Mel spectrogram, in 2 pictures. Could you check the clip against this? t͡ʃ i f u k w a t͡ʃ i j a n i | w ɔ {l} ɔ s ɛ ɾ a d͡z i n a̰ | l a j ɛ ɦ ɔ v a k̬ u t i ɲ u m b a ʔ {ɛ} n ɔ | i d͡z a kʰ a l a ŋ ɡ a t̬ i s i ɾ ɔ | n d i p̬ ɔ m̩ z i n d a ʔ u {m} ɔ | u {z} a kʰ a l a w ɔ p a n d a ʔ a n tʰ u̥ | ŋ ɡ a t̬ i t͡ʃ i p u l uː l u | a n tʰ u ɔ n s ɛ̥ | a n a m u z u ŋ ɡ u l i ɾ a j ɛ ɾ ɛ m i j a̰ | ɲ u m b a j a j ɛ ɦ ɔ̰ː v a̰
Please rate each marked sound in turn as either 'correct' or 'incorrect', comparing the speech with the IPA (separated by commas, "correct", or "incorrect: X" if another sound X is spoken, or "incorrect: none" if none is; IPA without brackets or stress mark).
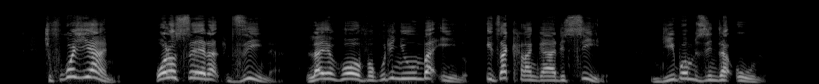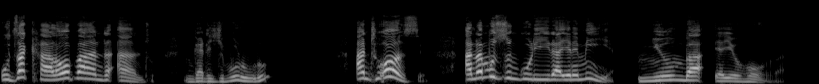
correct, incorrect: i, incorrect: n, incorrect: d͡z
